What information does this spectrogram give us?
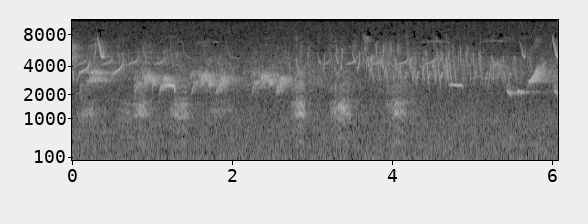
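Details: Young common ravens in the Côtes d'Armor, France: hoarse, rasping calls in short bursts at irregular intervals, over a busy chorus of high, thin songbird chirps and trills.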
